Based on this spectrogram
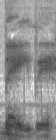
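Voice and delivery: slow, low radio host voice; a lazy late night host; Marty voice. Pretend. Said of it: "in Marty voice".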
